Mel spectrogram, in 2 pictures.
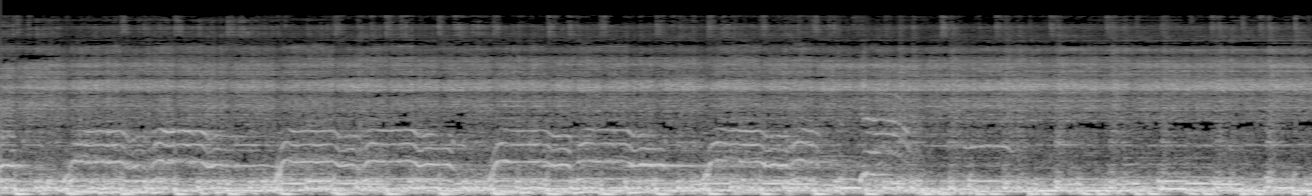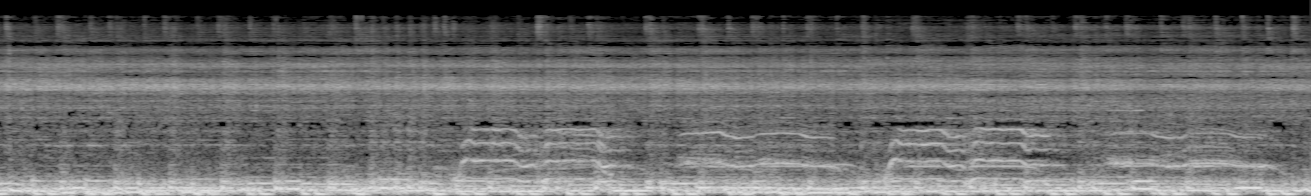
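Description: A punk rock band playing live and loud: electric guitar, bass guitar and drums in a steady, driving passage. A wavering melodic line rides over the top for the first third and again near the end.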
